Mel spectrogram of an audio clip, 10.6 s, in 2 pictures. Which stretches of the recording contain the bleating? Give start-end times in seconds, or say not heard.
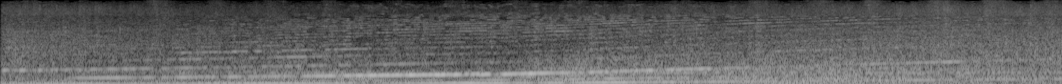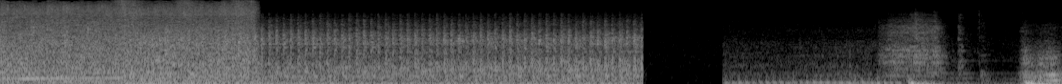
not heard.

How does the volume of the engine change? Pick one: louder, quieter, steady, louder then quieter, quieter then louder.
quieter.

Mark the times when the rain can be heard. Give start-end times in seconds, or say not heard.
0.0-6.7.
